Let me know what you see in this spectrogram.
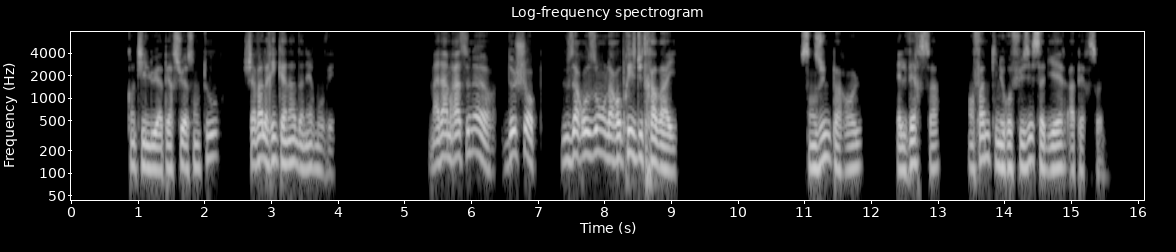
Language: French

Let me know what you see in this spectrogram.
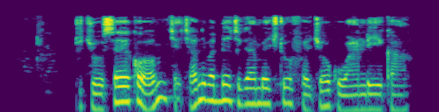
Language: Ganda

